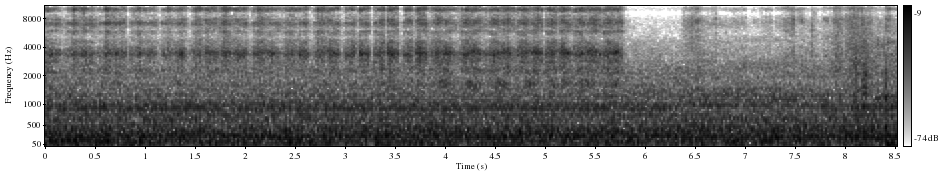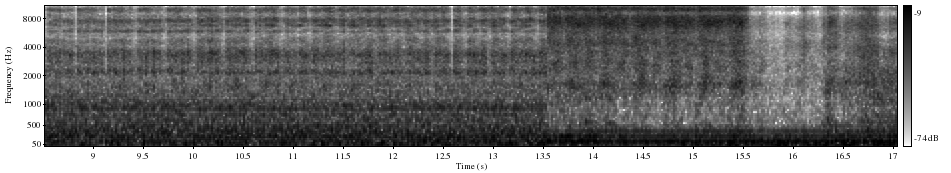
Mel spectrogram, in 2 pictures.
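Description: Steady hand sanding with 600 grit silicon carbide abrasive, a continuous close rasping rub that keeps an even loudness and shifts in tone near the end, with no voices.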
